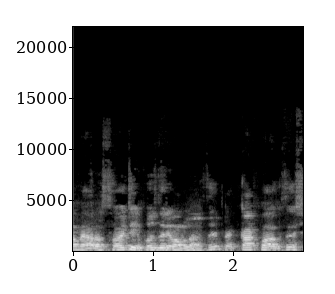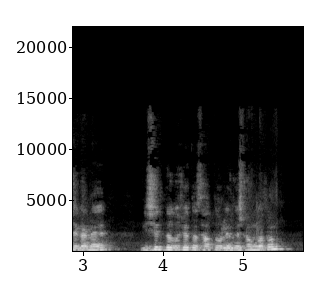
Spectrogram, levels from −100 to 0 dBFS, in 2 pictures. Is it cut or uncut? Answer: cut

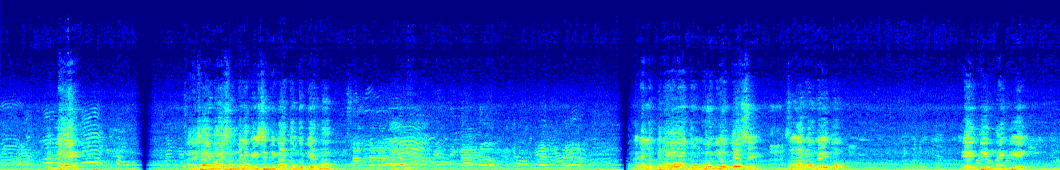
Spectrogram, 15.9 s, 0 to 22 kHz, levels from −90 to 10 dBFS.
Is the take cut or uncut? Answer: cut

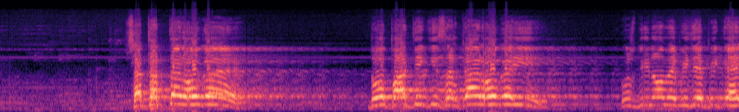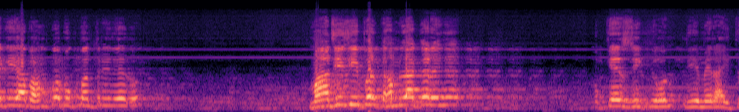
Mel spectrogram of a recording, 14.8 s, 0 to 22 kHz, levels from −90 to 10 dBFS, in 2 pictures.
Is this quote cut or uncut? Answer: cut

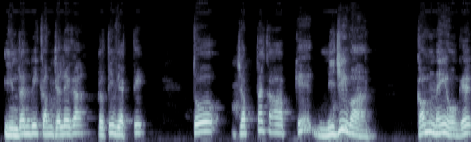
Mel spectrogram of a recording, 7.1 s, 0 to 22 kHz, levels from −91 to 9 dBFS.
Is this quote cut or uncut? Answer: uncut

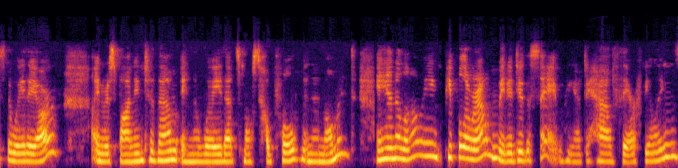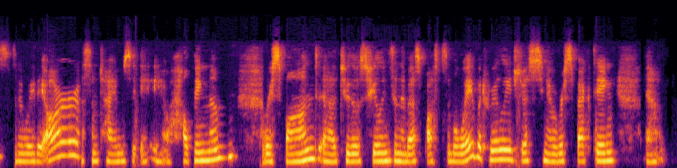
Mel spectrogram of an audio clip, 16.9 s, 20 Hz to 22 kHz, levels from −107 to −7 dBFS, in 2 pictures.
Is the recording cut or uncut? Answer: uncut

